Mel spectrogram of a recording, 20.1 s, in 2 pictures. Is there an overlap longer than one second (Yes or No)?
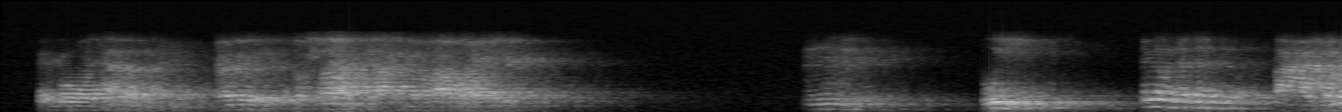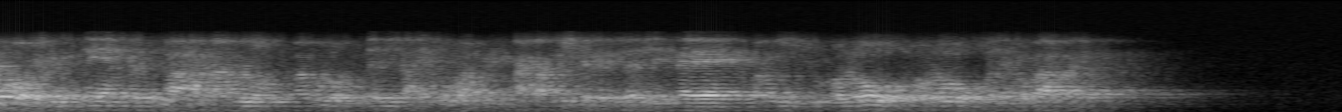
Yes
